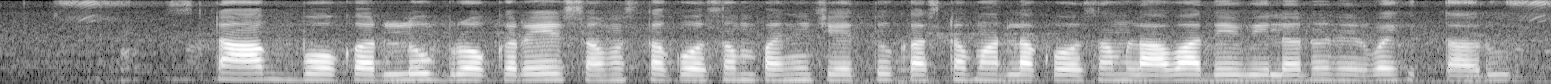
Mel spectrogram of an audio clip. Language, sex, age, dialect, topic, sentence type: Telugu, male, 36-40, Central/Coastal, banking, statement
